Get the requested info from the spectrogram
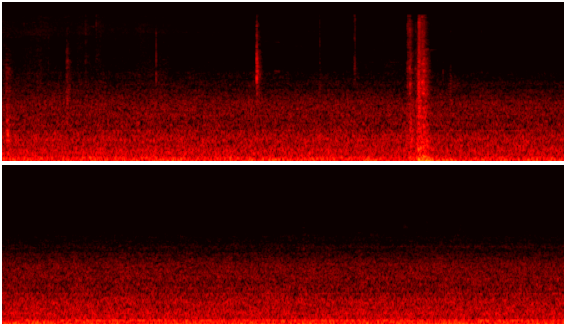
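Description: Steady low rumble and hiss inside the cabin of a KTX high-speed train at speed. A single sharp knock comes about four seconds in, after which the high hiss dies down.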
